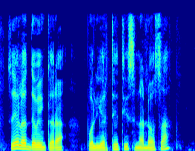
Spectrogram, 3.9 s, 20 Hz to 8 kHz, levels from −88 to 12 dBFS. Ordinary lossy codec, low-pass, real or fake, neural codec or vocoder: MP3, 48 kbps; 7.2 kHz; real; none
